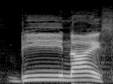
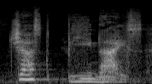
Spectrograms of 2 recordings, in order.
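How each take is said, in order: First: Loud, emphatic proclamation; loud announcement. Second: Slow, soft whisper; hushed plea. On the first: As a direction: announce it loudly to the whole crowd. Announces the point to everyone. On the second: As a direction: whisper it slowly like a gentle reminder. Softly repeats the point. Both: Shown as a demonstration.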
